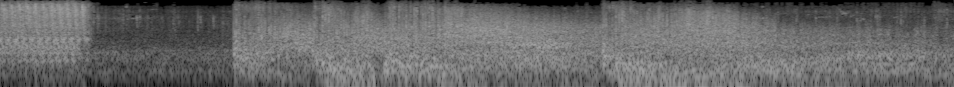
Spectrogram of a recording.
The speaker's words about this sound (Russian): Выпущенные танками снаряды рвутся в нескольких десятках метров от окопов.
